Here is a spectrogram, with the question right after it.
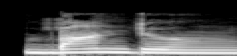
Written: Bandung

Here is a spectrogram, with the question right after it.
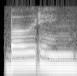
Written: boding

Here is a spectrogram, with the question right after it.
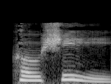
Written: cauchy

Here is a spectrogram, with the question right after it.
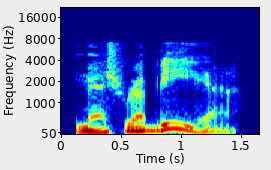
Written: meshrebeeyeh

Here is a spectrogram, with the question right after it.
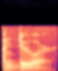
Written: undoer

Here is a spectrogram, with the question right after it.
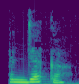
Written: hendeca

